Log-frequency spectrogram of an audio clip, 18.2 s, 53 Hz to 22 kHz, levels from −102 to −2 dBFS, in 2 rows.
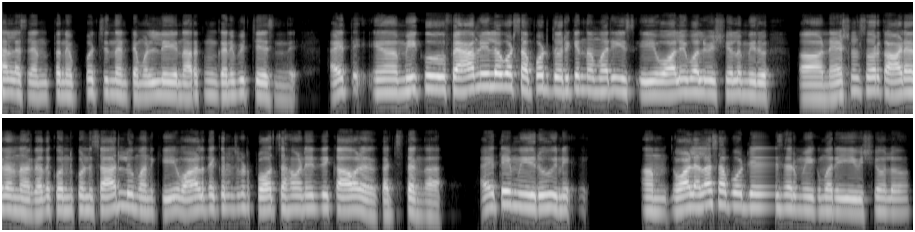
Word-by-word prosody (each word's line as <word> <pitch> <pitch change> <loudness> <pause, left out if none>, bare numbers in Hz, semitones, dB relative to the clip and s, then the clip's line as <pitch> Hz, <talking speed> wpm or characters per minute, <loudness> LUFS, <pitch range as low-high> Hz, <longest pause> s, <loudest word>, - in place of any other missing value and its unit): తగిలింగాల్నే 170 -1 +1
అసలెంత 145 0 -5
నొప్పి 145 0 -5
వచ్చిందంటే 160 -3 -3
మళ్ళీ 155 +2 +1 0.2
నరకం 150 +3 -2
కనిపిచ్చేసింది. 150 -4 -2 0.4
అయితే 420 - -2 0.3
ఆహ్, 175 0 +1
మీకు 200 +2 +2 0.2
ఫ్యామిలీలో 230 +6 +6
గూడా 230 -1 +4
సపోర్ట్ 205 +3 +2
దొరికిందా 195 +1 0
మరి 185 +1 0
ఈస్ 180 +1 -9 0.3
వాలీబాల్ 175 +2 +3
విషయంలో? 165 +1 -2
మీరు 145 -1 +1 0.4
ఆహ్, 135 0 +4
నేషనల్స్ 180 +6 -3
వరకు 195 -3 +1
ఆడారన్నారు 160 -4 +2
కదా! 165 +4 -2
కొన్ని 160 -1 -1
కొన్ని 165 -2 -3
సార్లు 185 +4 +2
మనకి 150 -1 -4
వాళ్ళ 155 +3 +3
దగ్గర 175 +1 -5
నుంచి 170 +1 -11
కూడా 180 0 -11
ప్రోత్సాహం 165 +1 +1
అనేది 175 +1 -3
కావాలి 160 0 +5
గదా! 130 - -5
ఖచ్చితంగా. 125 -1 -3 0.5
అయితే 185 +4 +1 0.2
మీరు 180 -1 +3 0.2
ని 165 - -3 0.8
అమ్ 150 -1 -3 0.2
వాళ్ళు 180 +2 +6
ఎలా 210 +4 +4
సపోర్ట్ 200 -2 -1
జేశారు 180 -1 -3
మీకు 155 -1 -5
మరి 150 -1 -2
ఈ - - 0
విషయంలో? 145 +1 -6
165 Hz, 160 wpm, -26 LUFS, 150-185 Hz, 0.8 s, ఫ్యామిలీలో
